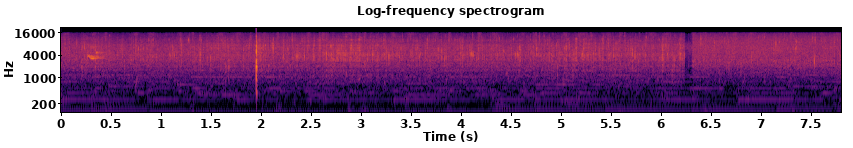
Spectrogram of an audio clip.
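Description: Oil sizzling steadily as whole spiny gourds fry, with one sharp click about two seconds in.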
